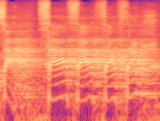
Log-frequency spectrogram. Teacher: yo digo sa sa sa sa sa y la lengua se va al alveolo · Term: alveolares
